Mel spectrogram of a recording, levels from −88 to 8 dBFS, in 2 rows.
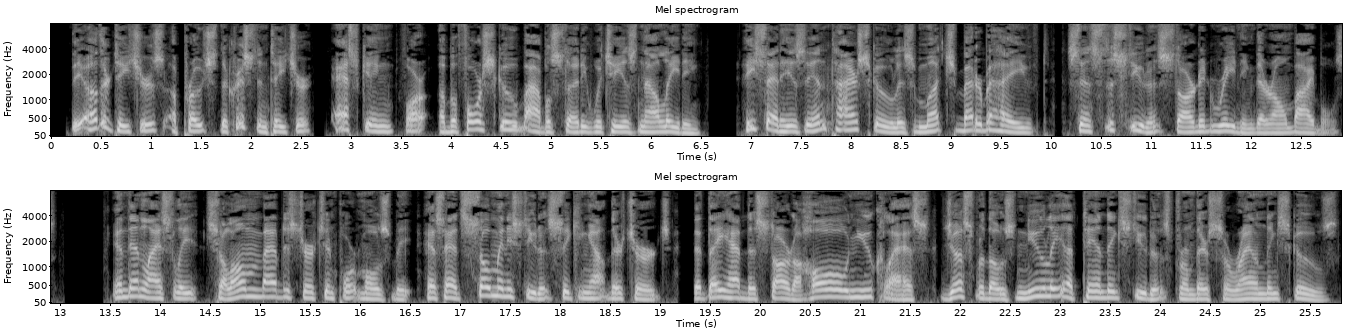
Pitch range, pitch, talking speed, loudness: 135-170 Hz, 150 Hz, 170 wpm, -13 LUFS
